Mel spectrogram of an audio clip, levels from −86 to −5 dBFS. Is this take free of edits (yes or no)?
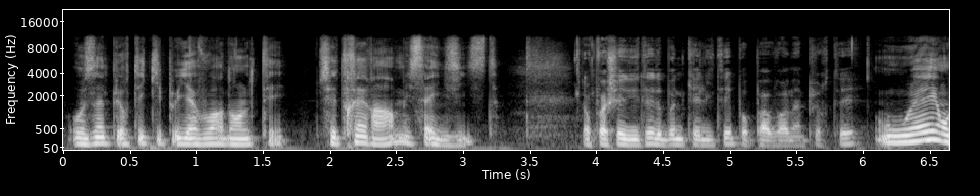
yes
